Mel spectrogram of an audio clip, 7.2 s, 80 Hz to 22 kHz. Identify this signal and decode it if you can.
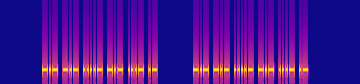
Morse code, heard as a keyed tone, about 36 wpm, 700 Hz. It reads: KK4KVA KK4KVA
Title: USA Call Signs - 6 Characters - Repeated 2x - 35wpm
